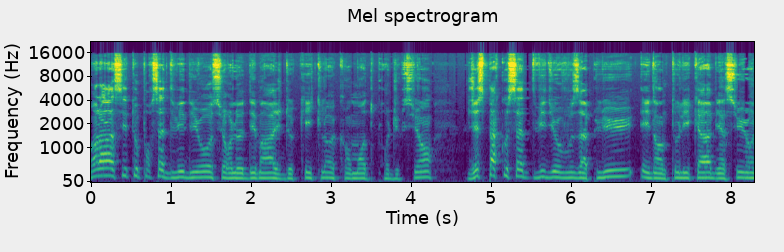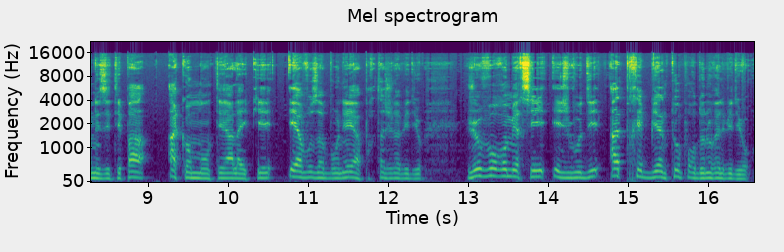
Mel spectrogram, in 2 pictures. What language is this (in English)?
French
